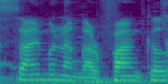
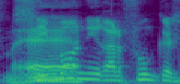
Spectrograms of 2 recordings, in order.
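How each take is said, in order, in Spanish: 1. El nombre se pronuncia con sonidos ingleses. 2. El nombre se pronuncia con sonidos españoles.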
